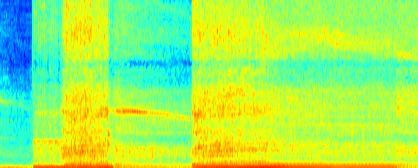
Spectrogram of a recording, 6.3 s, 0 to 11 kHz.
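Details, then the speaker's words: Caterpillar 3406E diesel in a D350E Series 2 haul truck front section, 18,676 hours, run until slightly warm: deep even rumble rising smoothly with throttle and settling cleanly, no misses or knocks; good oil pressure, no bad blow-by, rear oil leak. "it's held good oil pressure the whole time it sounds good it runs good I think that's good enough for me"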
